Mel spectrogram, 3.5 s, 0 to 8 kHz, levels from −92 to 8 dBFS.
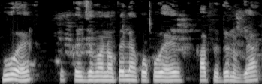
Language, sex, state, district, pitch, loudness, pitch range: Rajasthani, male, Rajasthan, Churu, 150 Hz, -15 LUFS, 145-155 Hz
